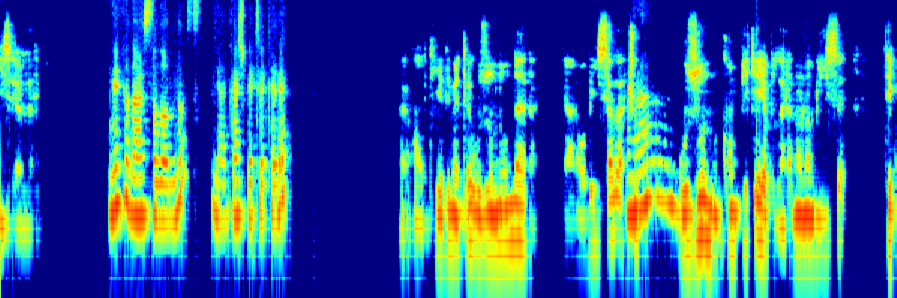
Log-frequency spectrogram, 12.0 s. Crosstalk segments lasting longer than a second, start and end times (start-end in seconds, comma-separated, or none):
none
